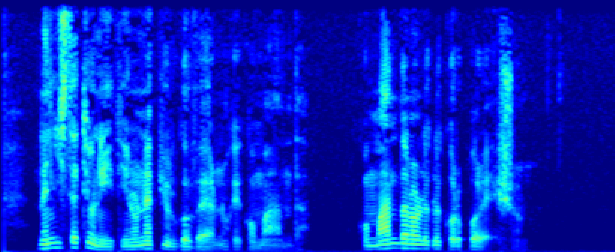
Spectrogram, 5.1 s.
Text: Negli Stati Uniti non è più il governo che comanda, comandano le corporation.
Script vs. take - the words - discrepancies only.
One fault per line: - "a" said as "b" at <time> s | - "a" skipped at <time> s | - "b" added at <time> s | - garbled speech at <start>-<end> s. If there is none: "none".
- "le" added at 3.6 s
